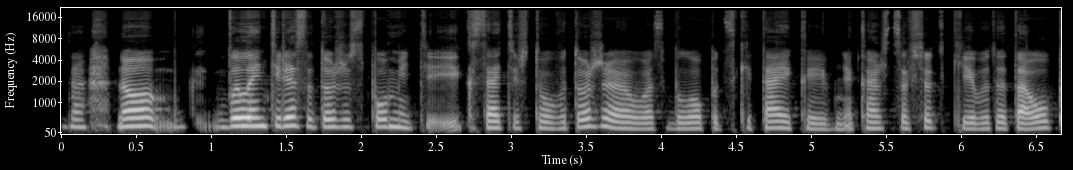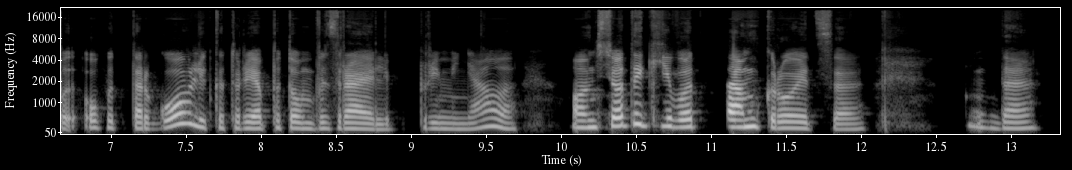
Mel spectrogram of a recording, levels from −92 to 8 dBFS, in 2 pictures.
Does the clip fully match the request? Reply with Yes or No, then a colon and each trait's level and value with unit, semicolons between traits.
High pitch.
Yes: high, 200 Hz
